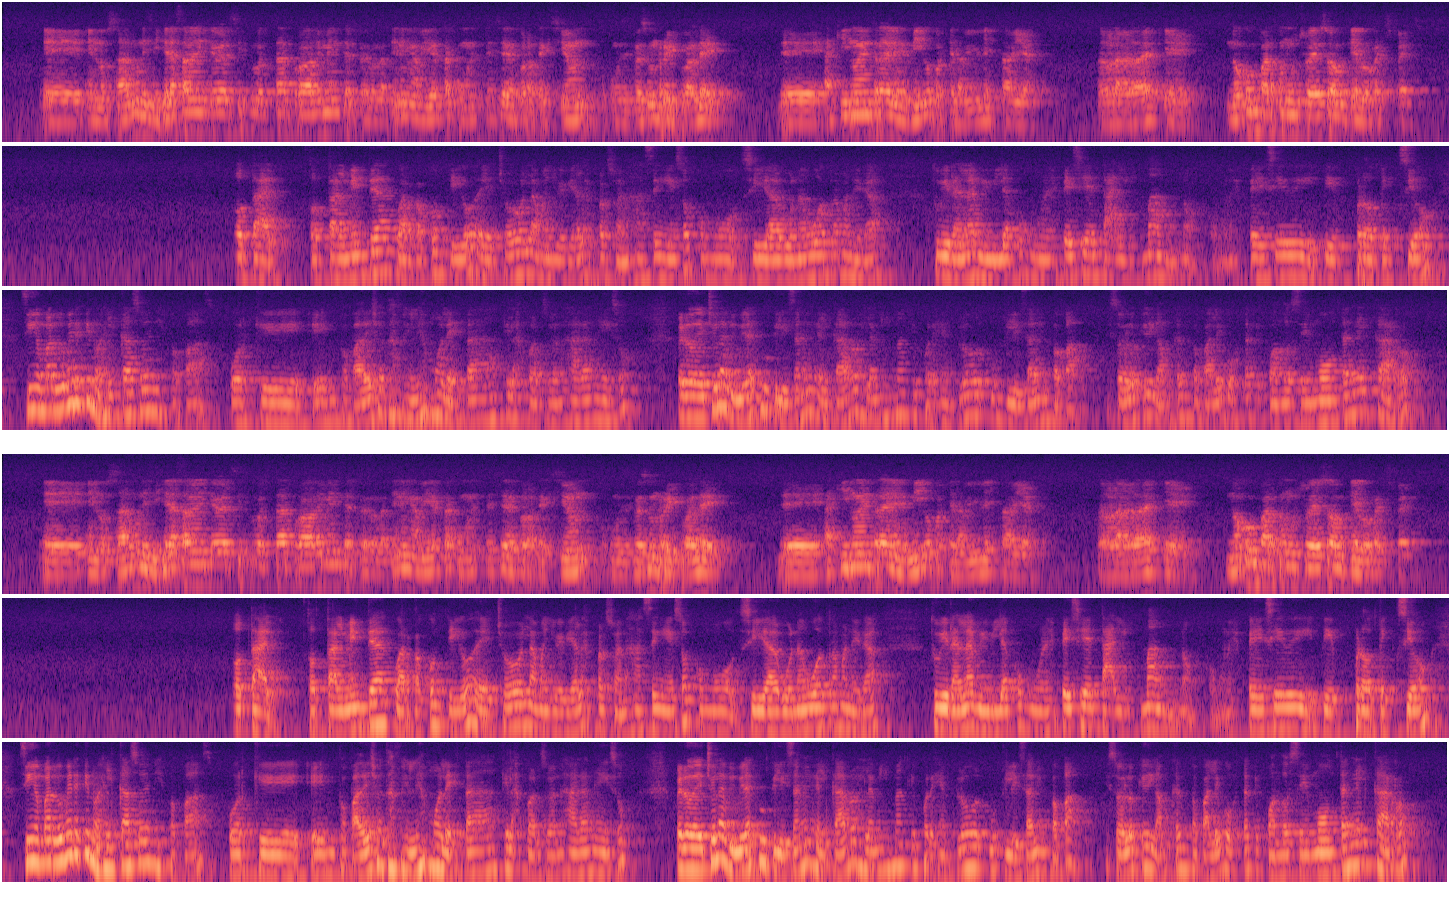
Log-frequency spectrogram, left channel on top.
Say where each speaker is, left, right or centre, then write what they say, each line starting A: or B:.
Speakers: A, on the right (about 40°); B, on the right (about 85°).
A: eh, en los salmos, ni siquiera saben en qué versículo está probablemente, pero la tienen abierta como una especie de protección, o como si fuese un ritual de, de, aquí no entra el enemigo porque la Biblia está abierta. Pero la verdad es que no comparto mucho eso, aunque lo respeto.
B: Total, totalmente de acuerdo contigo. De hecho, la mayoría de las personas hacen eso como si de alguna u otra manera tuvieran la Biblia como una especie de talismán, ¿no? Como una especie de, de protección. Sin embargo, mira que no es el caso de mis papás, porque eh, mi papá de hecho <laughs> también les molesta que las personas hagan eso, pero de hecho la Biblia que utilizan en el carro es la misma que, por ejemplo, utiliza mi papá. Eso es lo que digamos que a mi papá le gusta, que cuando se monta en el carro,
